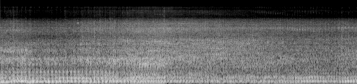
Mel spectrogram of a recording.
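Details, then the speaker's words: 2015 Honda Beat FI scooter idling after the CVT bearing was replaced: steady, smooth low hum with no tapping from the belt side, only dynamo sound and no clatter. "nah seperti itu itu bunyi dinamo bukan di bagian dari bearingnya yang tadi seperti itu tidak ada suara"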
